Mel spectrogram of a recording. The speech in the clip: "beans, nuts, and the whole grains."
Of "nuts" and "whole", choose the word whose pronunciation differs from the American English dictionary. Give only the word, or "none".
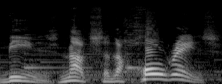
none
